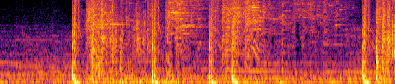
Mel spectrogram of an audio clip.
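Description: Glass shattering in the Hitman video game, a sharp crash followed by a few more breaking bursts in quick succession, loud and close, with no talk.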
